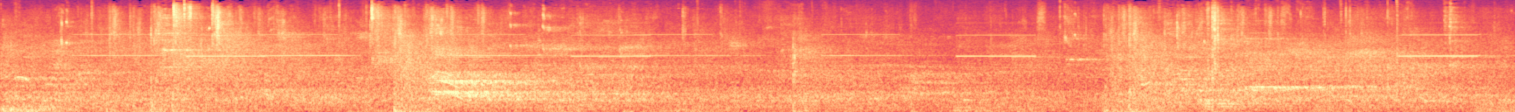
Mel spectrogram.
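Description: Echoing sports-hall ambience: background chatter of many people, scattered knocks and footfalls on the wooden floor, and repeated short, high-pitched tones.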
